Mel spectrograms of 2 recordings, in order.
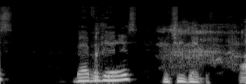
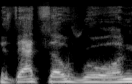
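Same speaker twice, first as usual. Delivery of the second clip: put-on raspy, gravelly voice. Retelling a comedian's TV bit: Harvey Fierstein impression. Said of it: "John Lovitz used to do a Harvey Fierstein imitation".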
